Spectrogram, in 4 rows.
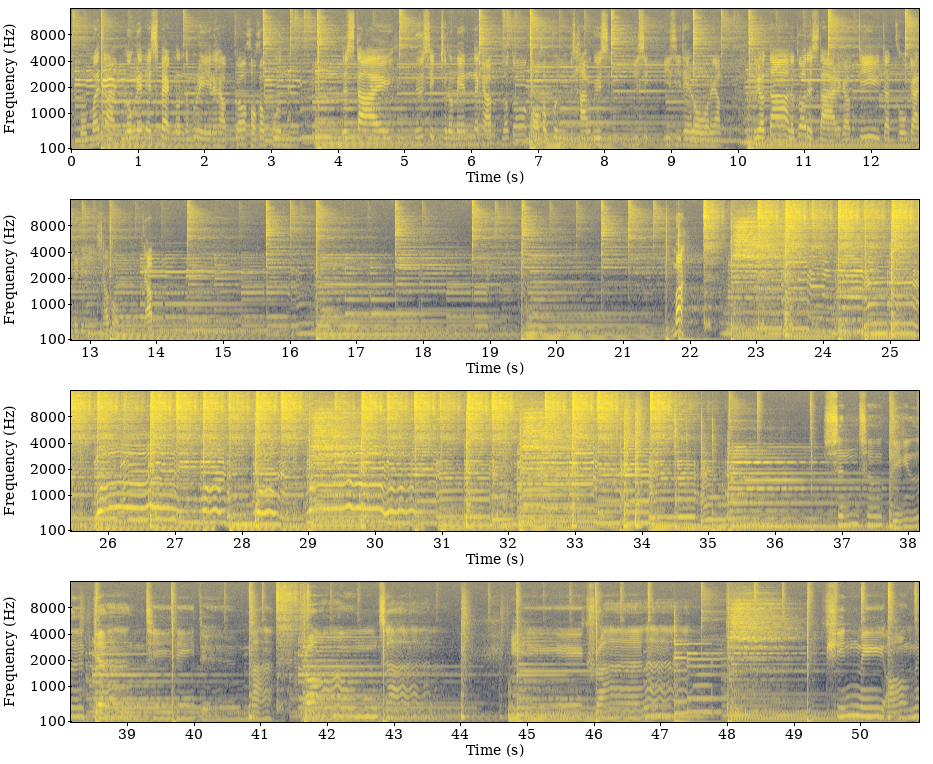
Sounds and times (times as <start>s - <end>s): Soul music: 0.0s - 50.8s.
